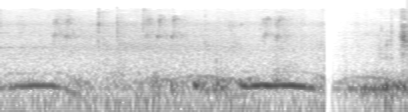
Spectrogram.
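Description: Domestic pigeons cooing, a few low coos one after another; the sound cuts off abruptly near the end.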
